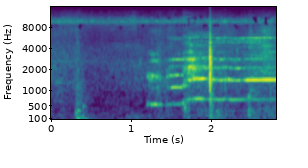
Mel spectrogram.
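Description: A rooster crows with a rising then sustained call, fairly close, after a brief low thump; no talking.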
